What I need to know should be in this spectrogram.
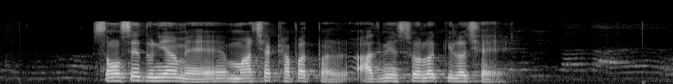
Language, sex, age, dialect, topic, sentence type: Maithili, male, 46-50, Bajjika, agriculture, statement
